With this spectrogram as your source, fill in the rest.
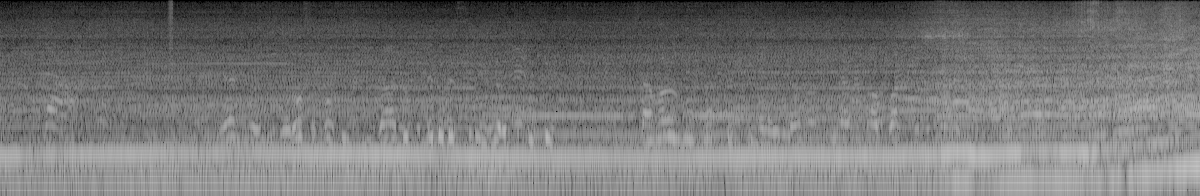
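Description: A car engine idles with a steady, rough rumble.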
